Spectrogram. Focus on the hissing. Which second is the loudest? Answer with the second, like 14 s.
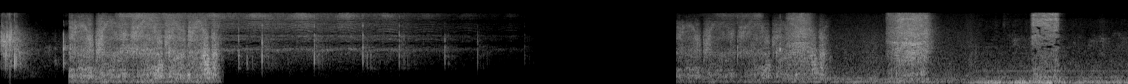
9 s.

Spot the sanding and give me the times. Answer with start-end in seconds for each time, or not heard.
0.7-2.2, 6.8-8.3.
